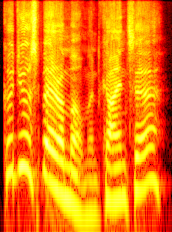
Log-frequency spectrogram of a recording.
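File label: English male; Pirates Of The Caribbean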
